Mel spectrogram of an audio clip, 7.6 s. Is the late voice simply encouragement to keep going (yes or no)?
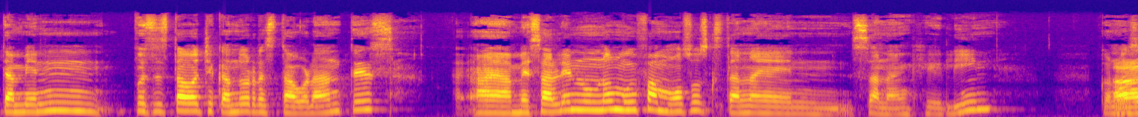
no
